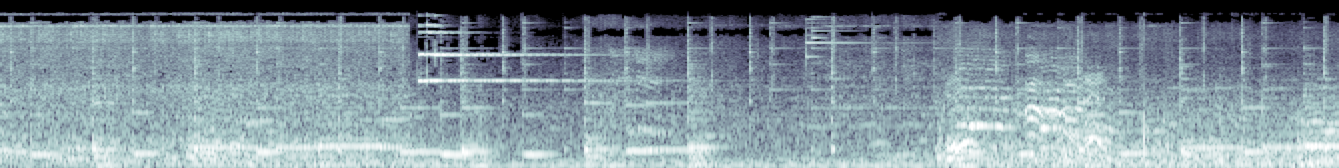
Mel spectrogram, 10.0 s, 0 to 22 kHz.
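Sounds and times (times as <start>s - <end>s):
light background music: 0.0s - 10.0s
bright bell ding: 3.1s - 5.3s.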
